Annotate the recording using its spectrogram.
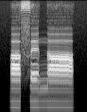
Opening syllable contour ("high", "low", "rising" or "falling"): high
